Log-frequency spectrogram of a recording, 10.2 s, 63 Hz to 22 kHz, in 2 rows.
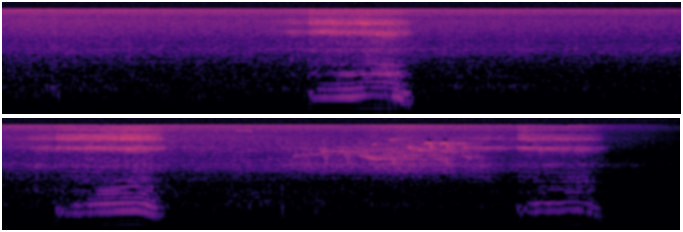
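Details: Possible snoring in a baby boy sleeping in his crib who has just started rolling over: soft buzzing snores about 19 breaths a minute, with quiet pauses.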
